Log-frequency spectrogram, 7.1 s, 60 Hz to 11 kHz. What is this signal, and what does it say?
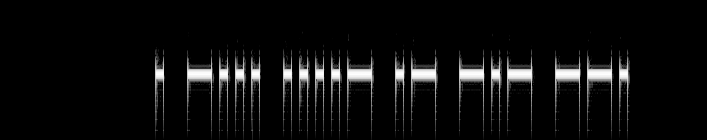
Morse code, heard as a keyed tone, about 15 wpm, 700 Hz. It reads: EB4AKG
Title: DXCC-100 Call Signs - 6 Characters - 15wpm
